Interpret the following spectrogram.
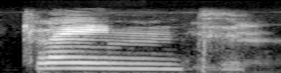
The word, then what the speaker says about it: claimed: You don't want to have a voiceless T sound, because obviously that's going to sound like a T.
